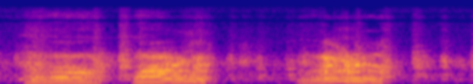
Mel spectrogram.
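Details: Romanian Mioritic and South Russian Ovcharka, two dogs playing together; three drawn-out, deep voiced growling moans, each under a second, with rough harmonic tone and short pauses between.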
